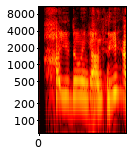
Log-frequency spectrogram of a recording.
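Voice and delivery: put-on a teasing Filipino accent, light; mock Filipino accent. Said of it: "It sounded Filipino".

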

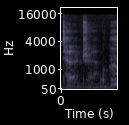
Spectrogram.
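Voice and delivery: acted villain whisper, very soft; whispered reveal. Villain revealing his scheme to Dan, stage whisper. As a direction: whisper it as the big secret.

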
